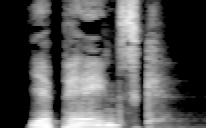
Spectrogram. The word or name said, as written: japansk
